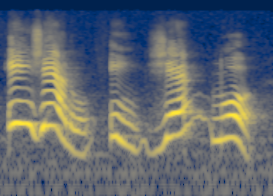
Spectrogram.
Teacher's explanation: Repare que aqui, ó, a penúltima sílaba é a mais forte. Significa que ingênuo é a paroxítona.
